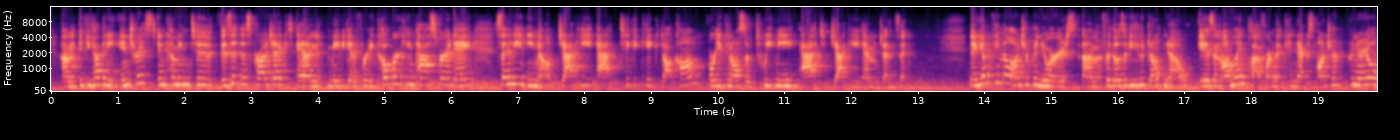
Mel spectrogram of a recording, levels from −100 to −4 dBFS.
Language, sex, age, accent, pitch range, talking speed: English, female, 20-39, American, 230-285 Hz, 175 wpm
